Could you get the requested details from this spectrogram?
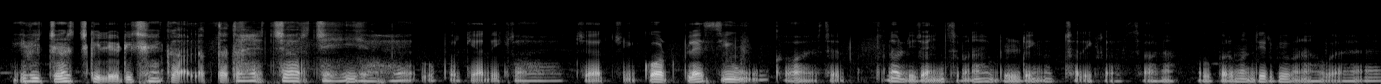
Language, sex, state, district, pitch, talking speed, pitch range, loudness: Hindi, male, Chhattisgarh, Balrampur, 160 Hz, 155 wpm, 145-180 Hz, -26 LUFS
